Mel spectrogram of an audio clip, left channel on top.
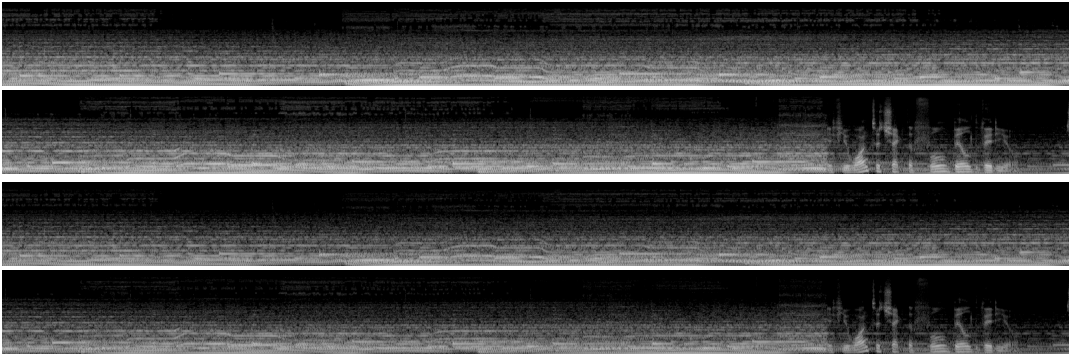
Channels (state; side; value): quieter; right; 5.3 dB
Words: If you want to check the full build video,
